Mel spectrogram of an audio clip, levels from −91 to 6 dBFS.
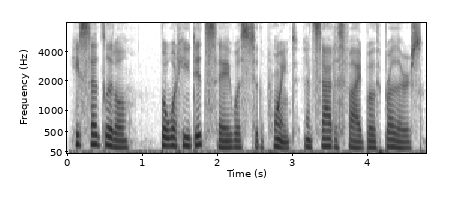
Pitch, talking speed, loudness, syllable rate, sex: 165 Hz, 200 wpm, -17 LUFS, 4.7 syllables/s, female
